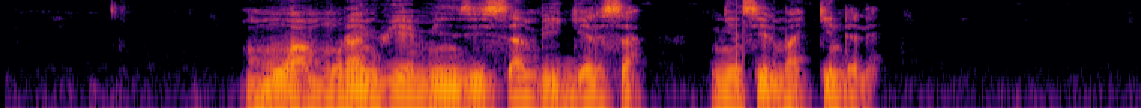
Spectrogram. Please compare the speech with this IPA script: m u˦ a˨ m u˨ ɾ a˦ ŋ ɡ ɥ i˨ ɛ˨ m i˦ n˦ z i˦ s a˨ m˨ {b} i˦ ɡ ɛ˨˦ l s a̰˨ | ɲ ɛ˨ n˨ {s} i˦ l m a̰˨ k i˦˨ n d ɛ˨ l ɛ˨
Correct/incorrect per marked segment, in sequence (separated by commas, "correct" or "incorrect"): correct, correct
